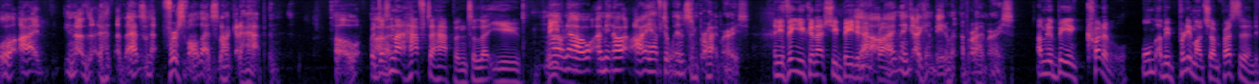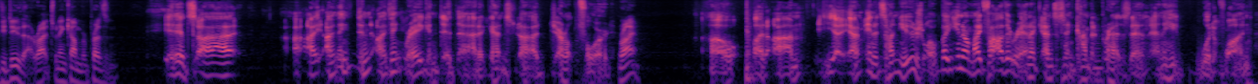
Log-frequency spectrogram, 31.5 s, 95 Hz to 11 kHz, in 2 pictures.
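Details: Adult man; onset at age 42 after a 1996 injury; nerve signals make his vocal cords tighten constantly, cords themselves uninjured; surgery in Kyoto about eight months earlier, now alternative therapies; spasmodic dysphonia.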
